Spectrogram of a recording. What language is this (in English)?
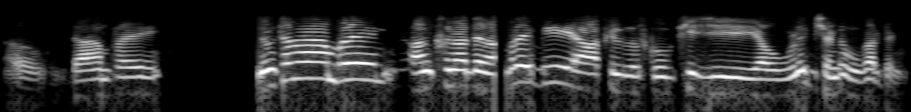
Bodo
